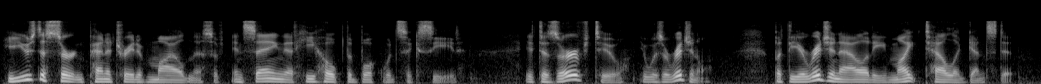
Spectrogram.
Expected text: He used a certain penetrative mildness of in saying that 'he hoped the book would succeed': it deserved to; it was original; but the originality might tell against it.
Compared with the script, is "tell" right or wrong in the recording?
right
